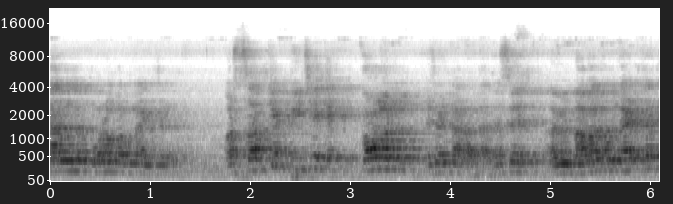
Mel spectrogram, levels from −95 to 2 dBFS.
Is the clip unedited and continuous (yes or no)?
yes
